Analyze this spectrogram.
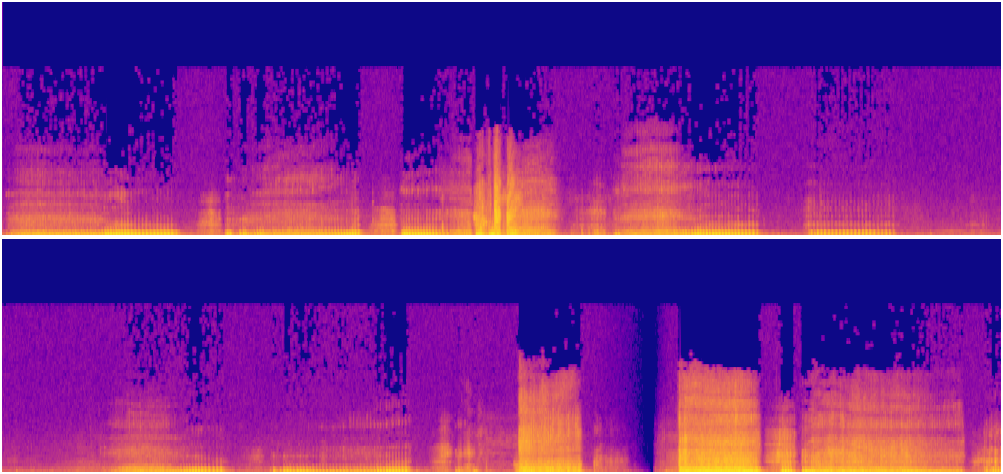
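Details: Panther heard at close range, with repeated gravelly growls and short roaring bursts in uneven rhythm, a quieter stretch midway, then several loud, raspy roars.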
